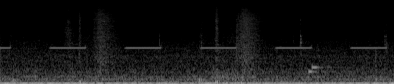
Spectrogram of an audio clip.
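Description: A truck in Euro Truck Simulator 2 backs up to its trailer, its reversing alarm giving six evenly spaced beeps over a steady engine rumble, with a few soft knocks and clunks mixed in and no speech.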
